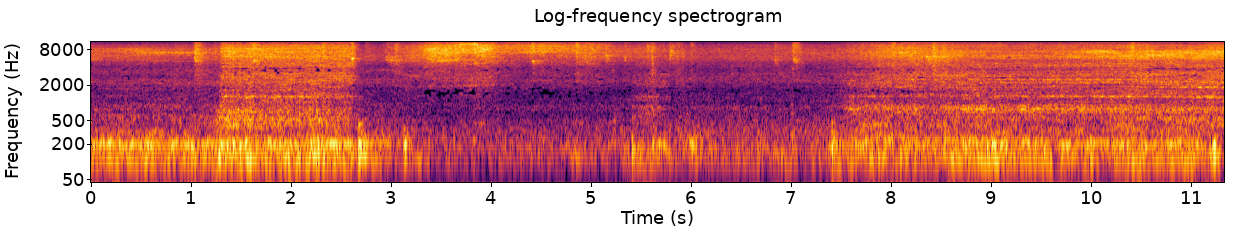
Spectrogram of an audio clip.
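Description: Automatic kitchen towel roll wrapping machine running: a steady hiss over a low hum, with a few light clicks, the hiss swelling louder about a second in and again near the end.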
